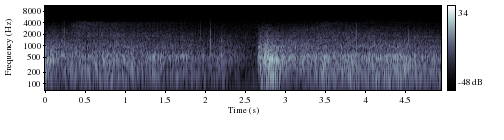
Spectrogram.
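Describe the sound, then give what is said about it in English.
Big guns fire in a booming explosion effect evoking cereal grains of wheat and rice shot from guns: a deep, continuous rumbling roar fades briefly, then breaks into a sudden loud boom before rumbling on, with no voices. “And there go the big guns, reminding us all that puffed wheat and puffed rice actually are shot from guns right in the Quaker plant.”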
